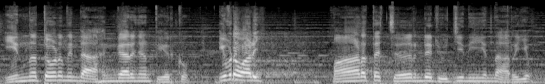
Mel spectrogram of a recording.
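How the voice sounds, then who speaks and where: A man voicing a blunt, hot-tempered young village man who teases and scolds loudly. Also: medium pitch, moderate pace, lightly acted. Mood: angry. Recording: long reverb with soft music.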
